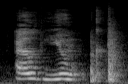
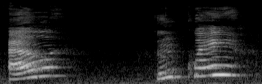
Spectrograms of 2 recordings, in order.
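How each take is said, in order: First: The second word starts with a 'y' sound. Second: The second word starts with a plain vowel sound. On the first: The speaker calls it right. "That's what Google told me" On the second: The speaker calls it wrong. "that's not a good pronunciation"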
